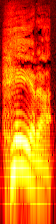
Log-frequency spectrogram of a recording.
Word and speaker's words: Hera: Albert Hera, ecco, si pronuncia così con l'H aspirata,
